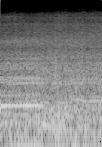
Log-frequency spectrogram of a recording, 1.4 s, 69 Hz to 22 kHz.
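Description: Honda Hornet 919 motorcycle engine pulling hard under acceleration, a loud, steady close-up roar with a rising harmonic tone and dense low rumble filling the short burst.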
